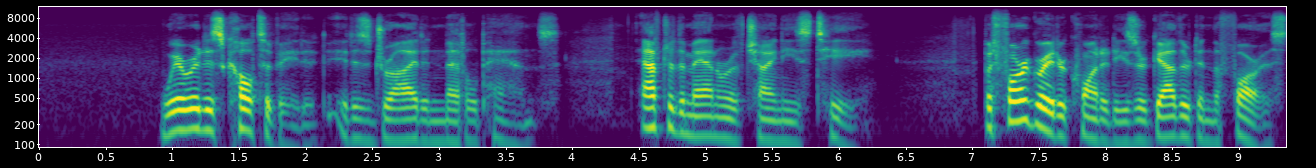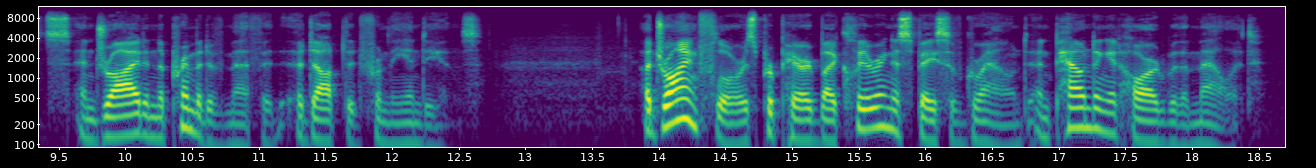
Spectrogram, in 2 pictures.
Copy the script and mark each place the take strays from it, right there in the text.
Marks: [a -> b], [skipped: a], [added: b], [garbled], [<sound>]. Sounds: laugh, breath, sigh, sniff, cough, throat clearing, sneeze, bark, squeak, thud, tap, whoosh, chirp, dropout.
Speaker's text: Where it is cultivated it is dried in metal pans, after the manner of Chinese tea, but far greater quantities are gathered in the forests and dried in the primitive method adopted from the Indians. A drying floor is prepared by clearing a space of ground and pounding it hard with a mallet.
Where it is cultivated it is dried in metal pans, after the manner of Chinese tea, but far greater quantities are gathered in the forests and dried in the primitive method adopted from the Indians. A drying floor is prepared by clearing a space of ground and pounding it hard with a mallet.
